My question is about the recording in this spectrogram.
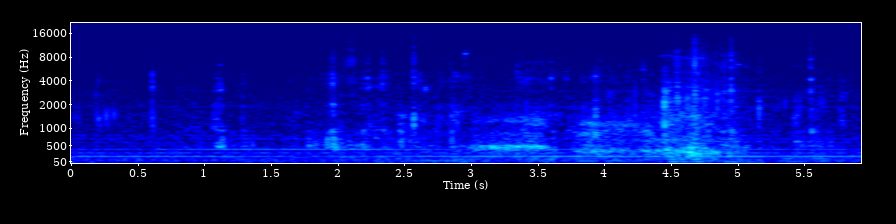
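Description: Near silence under a low steady hum, with a few faint ticks and, from about three seconds in, a soft crackle as a soldering iron melts solder onto a transistor's leads on a circuit board.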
